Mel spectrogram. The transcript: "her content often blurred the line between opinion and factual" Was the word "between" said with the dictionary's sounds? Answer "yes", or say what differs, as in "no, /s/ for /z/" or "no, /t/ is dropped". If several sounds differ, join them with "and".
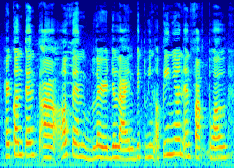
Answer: yes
